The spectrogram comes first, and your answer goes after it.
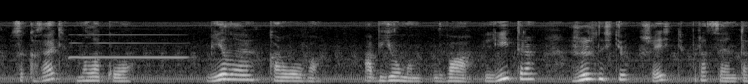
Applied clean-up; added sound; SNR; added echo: none; Wind instrument, woodwind instrument; 10 dB; none.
